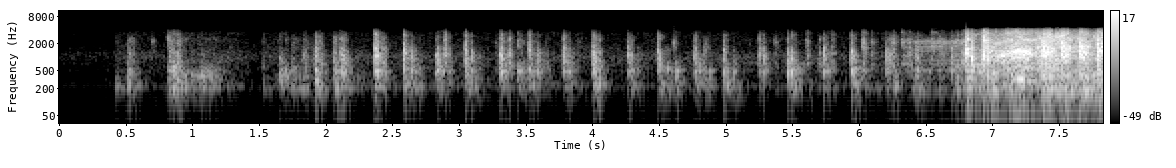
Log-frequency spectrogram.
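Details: Jeep Cherokee that won't start after a crank sensor replacement, with brake, oil and battery warning lights on: steady cranking at about four even beats a second for six seconds, never catching; cranks, won't start.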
